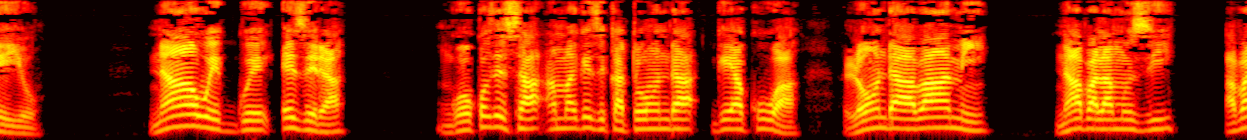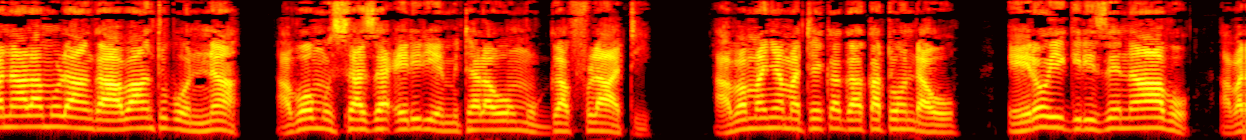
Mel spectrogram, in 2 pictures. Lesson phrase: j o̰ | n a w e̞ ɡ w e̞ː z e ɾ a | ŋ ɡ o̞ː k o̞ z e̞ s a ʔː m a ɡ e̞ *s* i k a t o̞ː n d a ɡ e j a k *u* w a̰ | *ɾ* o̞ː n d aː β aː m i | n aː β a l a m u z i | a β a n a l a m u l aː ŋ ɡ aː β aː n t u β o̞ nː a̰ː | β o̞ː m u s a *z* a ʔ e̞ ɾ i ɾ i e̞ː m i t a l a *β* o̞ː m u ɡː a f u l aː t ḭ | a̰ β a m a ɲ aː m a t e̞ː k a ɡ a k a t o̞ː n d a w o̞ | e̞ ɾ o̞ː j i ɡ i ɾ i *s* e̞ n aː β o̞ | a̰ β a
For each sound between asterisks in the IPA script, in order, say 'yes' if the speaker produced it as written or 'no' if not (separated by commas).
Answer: no, yes, no, yes, no, no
